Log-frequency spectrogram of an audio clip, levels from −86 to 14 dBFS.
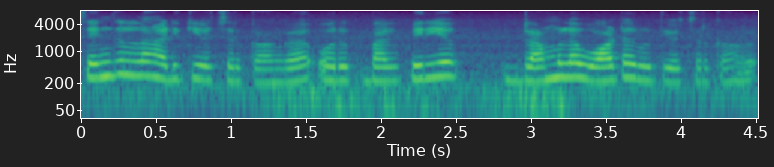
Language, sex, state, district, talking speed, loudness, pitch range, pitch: Tamil, female, Tamil Nadu, Chennai, 130 wpm, -15 LUFS, 225-265 Hz, 230 Hz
